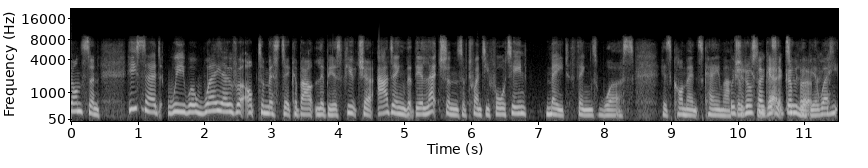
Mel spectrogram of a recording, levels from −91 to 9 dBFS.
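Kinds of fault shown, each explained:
No faults heard in this speech.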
